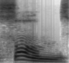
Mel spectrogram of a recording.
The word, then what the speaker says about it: Psalms: Zabur is yani, their perverted version of that is called Psalms with a silent P.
